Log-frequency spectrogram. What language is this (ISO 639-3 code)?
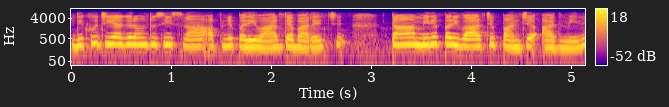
doi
